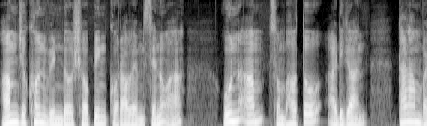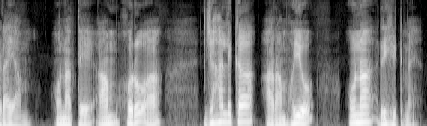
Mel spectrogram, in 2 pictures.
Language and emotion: Santali, neutral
